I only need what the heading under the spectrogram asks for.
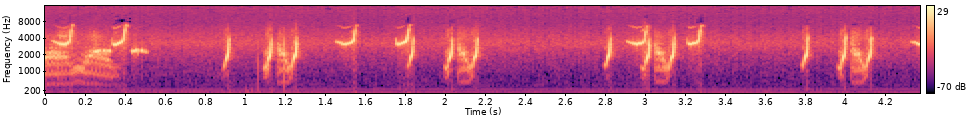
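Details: Quail calling, said to be a morning call from male and female birds, in sharp, liquid three-note phrases about once a second, each with a high upturned whistle, over a faint steady hum.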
